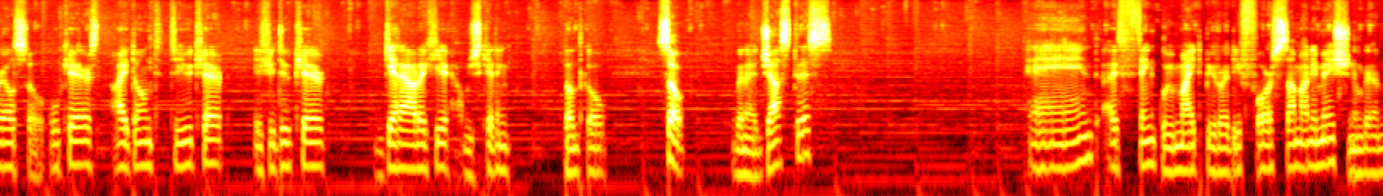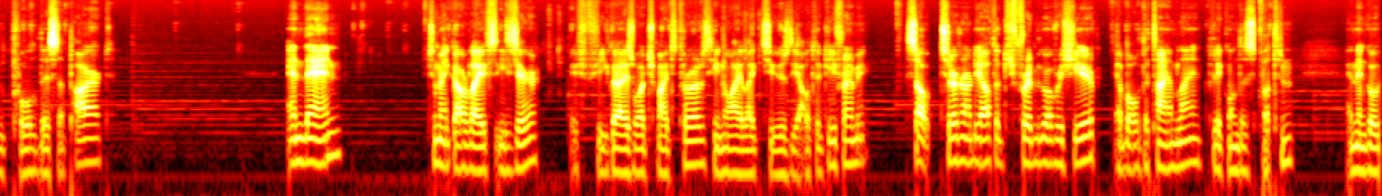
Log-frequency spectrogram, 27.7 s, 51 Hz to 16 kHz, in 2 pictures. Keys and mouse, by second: 0.5 r, 0.9 drag, 1.2-1.5 shift+middle drag, 2.5 click, 3.1 r, 3.2 r, 3.5-4.9 drag, 5.1 r, 5.5 g, 6.0 click, 6.3 g, 6.5 r, 7.3-7.8 drag, 7.8 g, 8.0 click, 8.3 r, 8.5 r, 9.8-10.4 drag, 10.0 middle click, 10.2 middle click, 10.4 middle click, 10.6 r, 10.7 r, 11.3 middle drag, 11.5 r, 12.1 middle click, 12.9 r, 13.2 click, 13.4 r, 13.5 r, 13.9 r, 14.8 middle click, 15.6-16.2 middle drag, 17.4 middle click, 17.7 middle drag, 18.1 r, 18.2 z, 18.8 click, 19.2 r, 19.3 z, 19.8 drag, 20.5 click, 20.9 shift+click, 21.3 r, 21.3 z, 25.1 drag, 26.5 click.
